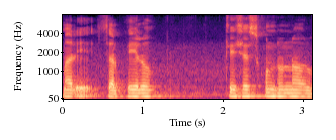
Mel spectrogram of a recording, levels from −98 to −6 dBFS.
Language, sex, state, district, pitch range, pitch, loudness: Telugu, male, Andhra Pradesh, Manyam, 115-120 Hz, 120 Hz, -17 LUFS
